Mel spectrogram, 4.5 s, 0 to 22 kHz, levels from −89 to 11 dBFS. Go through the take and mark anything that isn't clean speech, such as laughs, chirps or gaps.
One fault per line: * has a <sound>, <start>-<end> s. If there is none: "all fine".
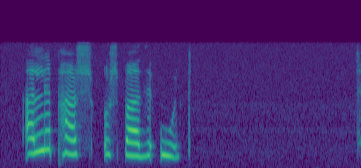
all fine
